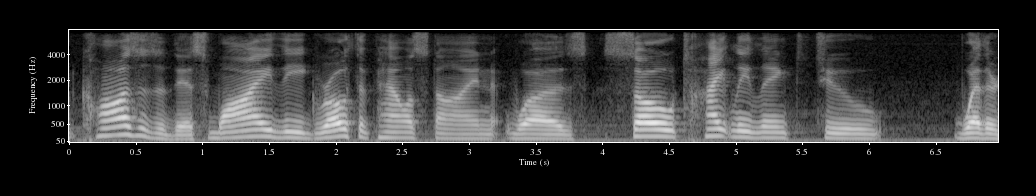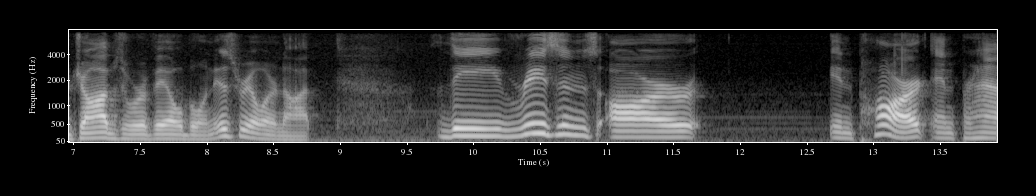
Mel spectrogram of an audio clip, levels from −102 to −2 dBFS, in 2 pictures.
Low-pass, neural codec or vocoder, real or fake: 7.2 kHz; none; real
